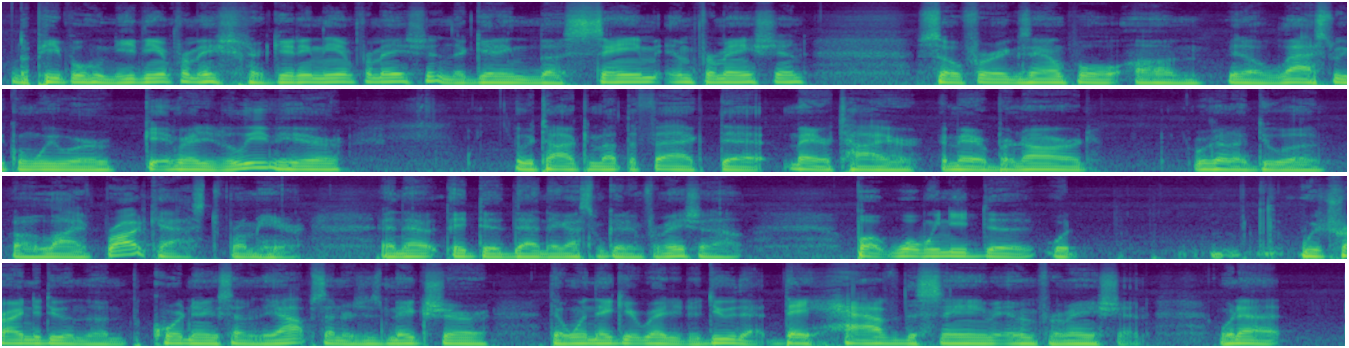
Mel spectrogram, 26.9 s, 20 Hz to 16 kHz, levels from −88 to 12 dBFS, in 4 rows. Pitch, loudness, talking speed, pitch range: 105 Hz, -16 LUFS, 225 wpm, 100-115 Hz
